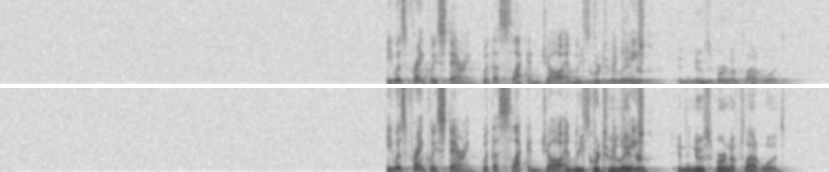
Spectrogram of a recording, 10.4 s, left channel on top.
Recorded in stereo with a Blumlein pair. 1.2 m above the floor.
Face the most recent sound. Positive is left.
turn(degrees=-40)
